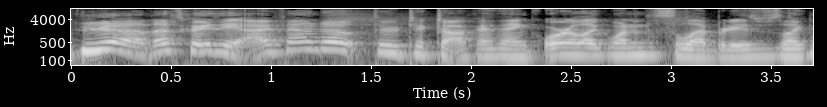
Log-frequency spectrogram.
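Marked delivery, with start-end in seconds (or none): none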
